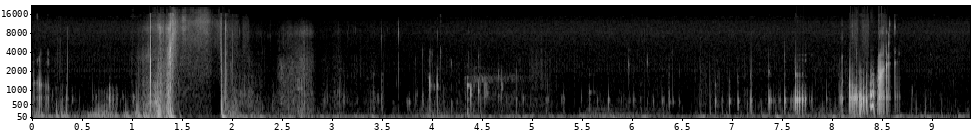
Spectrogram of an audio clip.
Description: Hi guys I am back so today I uploaded another new video where I posted my heartbeat and heavy breathing after doing some exercises and calming down and my stomach been growling so I also wanted to include my stomach sounds too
